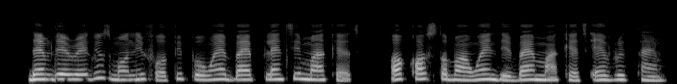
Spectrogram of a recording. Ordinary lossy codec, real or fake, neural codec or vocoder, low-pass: none; real; none; 7.2 kHz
